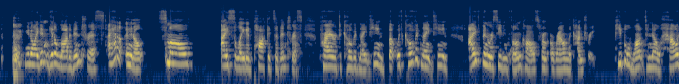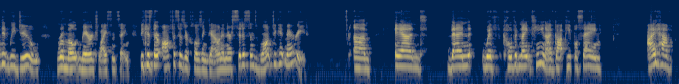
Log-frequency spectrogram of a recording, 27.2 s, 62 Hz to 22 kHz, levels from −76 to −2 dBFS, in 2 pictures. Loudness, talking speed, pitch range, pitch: -21 LUFS, 155 wpm, 195-250 Hz, 215 Hz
